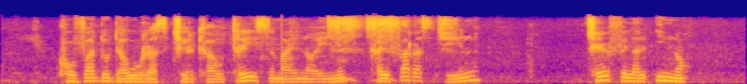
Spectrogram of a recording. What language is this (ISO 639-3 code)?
epo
